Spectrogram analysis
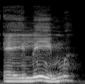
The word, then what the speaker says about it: אֵלִים: Again, it is pronounced the same way, Aileem.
